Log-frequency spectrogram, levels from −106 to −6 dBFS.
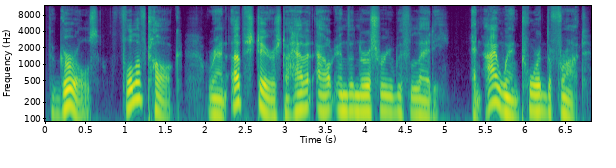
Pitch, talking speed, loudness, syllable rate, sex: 130 Hz, 200 wpm, -19 LUFS, 4.8 syllables/s, male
